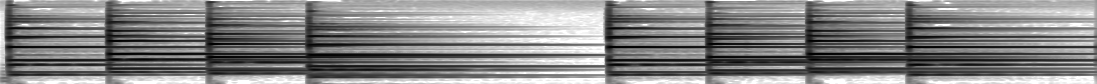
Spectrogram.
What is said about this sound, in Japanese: では、えー、もう鐘が鳴りました。はい。もう授業終わりです。鳴らしましたね。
